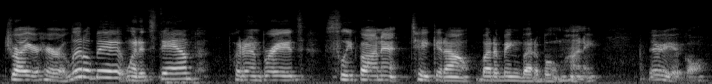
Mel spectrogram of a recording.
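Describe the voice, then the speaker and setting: A woman's voice: mid-range voice, lively intonation, normal speed, a bit bright. Woman, 30s, casual vlogger at arm's length; chatty, exasperated storyteller, light ambient noise. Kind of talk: casual vlog talk to camera. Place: outdoors and at home, varied. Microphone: phone camera held at arm's length.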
